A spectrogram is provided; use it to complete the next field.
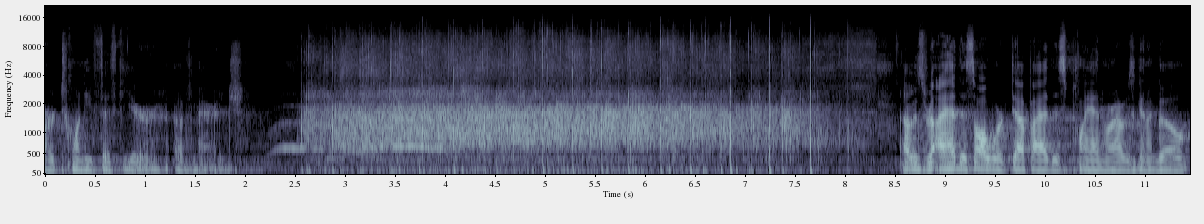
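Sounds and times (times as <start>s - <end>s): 
speech: 0.0s - 2.9s, 8.6s - 11.4s
audience clapping: 2.4s - 8.3s.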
